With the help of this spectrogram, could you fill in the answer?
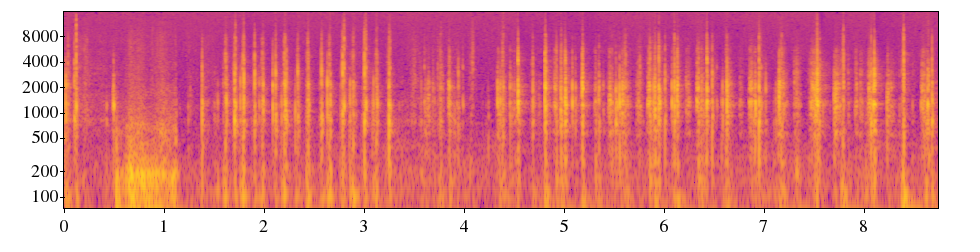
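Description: Gloved fingertips tap and scratch the hollow hard plastic motor housing of a Ryobi chainsaw held upright, giving quick, dry clicky taps with a bright plastic ring around 1.2 kHz and no lingering resonance. Near the start, a brief low, rumbling scratch lasts about half a second before the taps settle into a steady, irregular patter.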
